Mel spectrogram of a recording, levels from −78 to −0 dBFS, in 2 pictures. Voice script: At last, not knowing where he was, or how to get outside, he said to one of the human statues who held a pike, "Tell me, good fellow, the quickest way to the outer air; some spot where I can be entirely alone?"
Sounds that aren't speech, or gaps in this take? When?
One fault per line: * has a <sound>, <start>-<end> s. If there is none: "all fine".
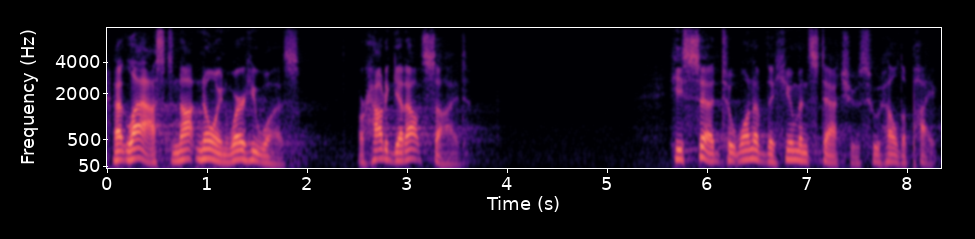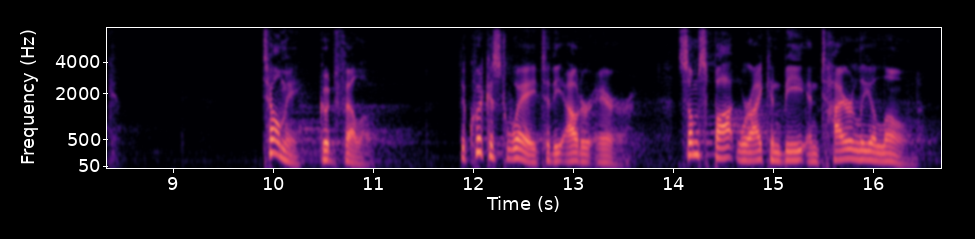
all fine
